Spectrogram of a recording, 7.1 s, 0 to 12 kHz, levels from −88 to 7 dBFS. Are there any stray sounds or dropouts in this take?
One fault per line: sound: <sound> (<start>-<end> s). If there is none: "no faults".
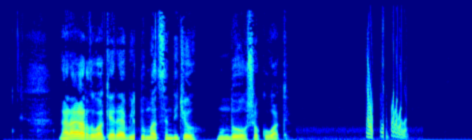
sound: dropout (2.0-2.1 s)
sound: chirp (5.5-6.1 s)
